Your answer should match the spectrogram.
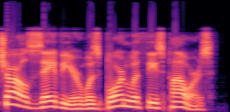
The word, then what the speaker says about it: Xavier: It's pronounced Xavier, not Xavier.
